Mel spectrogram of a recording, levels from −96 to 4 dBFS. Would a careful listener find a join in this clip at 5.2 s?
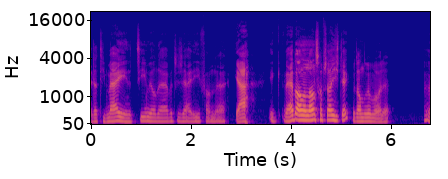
no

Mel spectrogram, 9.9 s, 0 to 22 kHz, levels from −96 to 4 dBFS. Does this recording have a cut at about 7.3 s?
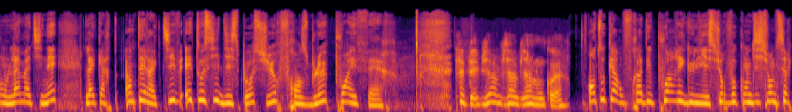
yes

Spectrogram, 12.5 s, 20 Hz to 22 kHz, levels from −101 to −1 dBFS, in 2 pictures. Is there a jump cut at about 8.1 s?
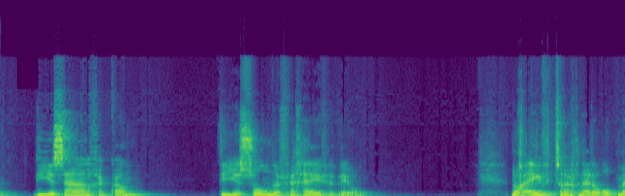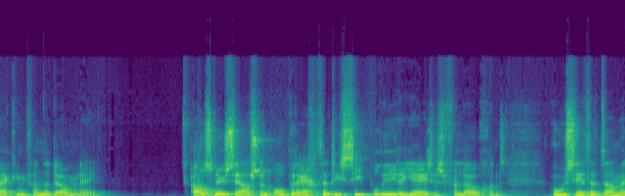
yes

